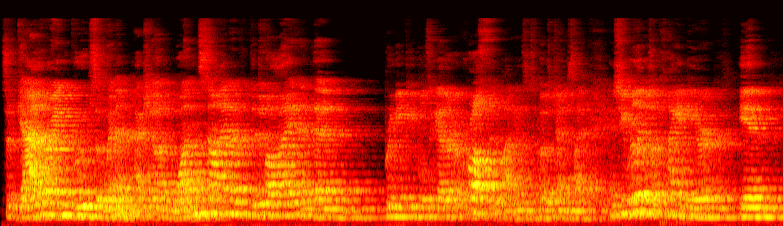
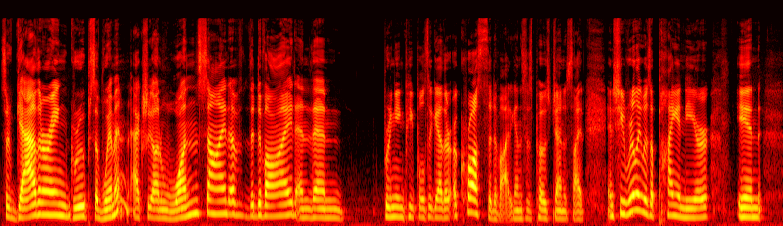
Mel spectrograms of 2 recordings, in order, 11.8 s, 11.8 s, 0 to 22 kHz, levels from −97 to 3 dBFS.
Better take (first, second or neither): second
